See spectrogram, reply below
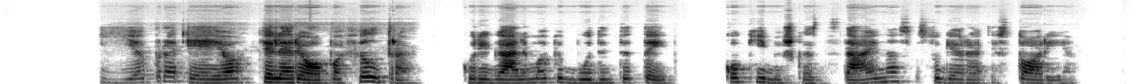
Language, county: Lithuanian, Vilnius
